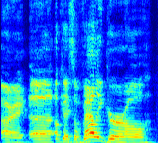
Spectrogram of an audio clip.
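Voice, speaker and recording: A man co-hosting a gaming podcast, talking loudly and bossily with lots of swearing. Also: fairly high pitch, takes it slowly. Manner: loud, profane, bossy banter. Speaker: podcast co-host. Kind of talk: casual gaming chat. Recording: heavy background noise.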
